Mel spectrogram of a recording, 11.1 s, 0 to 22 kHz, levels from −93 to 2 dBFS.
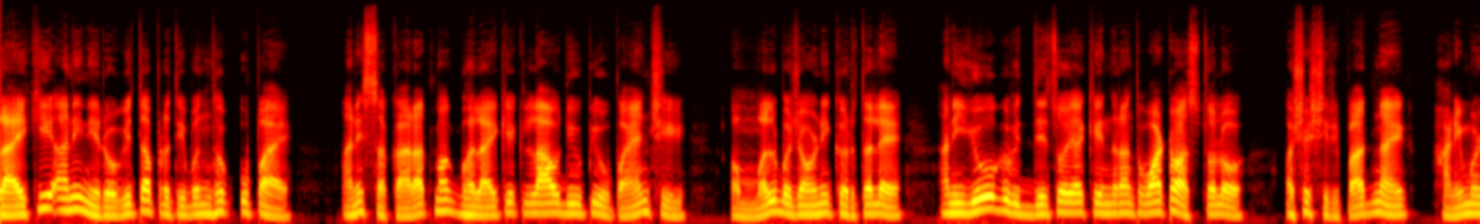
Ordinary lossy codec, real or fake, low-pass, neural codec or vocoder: Opus, 64 kbps; fake; 19.8 kHz; autoencoder, 48 kHz, 128 numbers a frame, DAC-VAE, trained on Japanese speech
